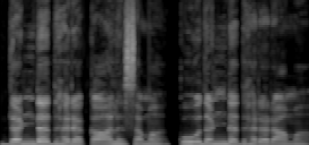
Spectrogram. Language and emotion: Kannada, neutral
